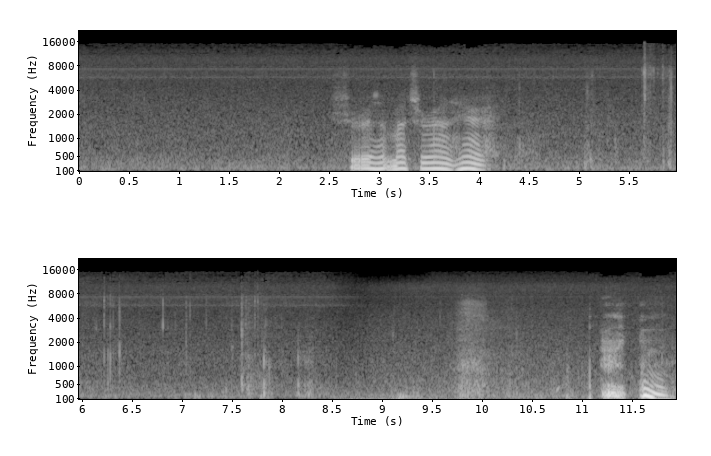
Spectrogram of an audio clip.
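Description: Footsteps crunch on gravel and dry grass.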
